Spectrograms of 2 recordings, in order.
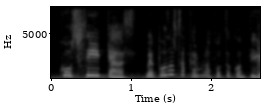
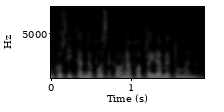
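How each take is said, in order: First: High, eager ask for a photo; a star sheepishly asking a fan; shy excited request. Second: Nervous fan. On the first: Actress asking the host for a photo, pitched high and eager. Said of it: "ella me dijo". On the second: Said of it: "Y empiezan así". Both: Retold or imitated.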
